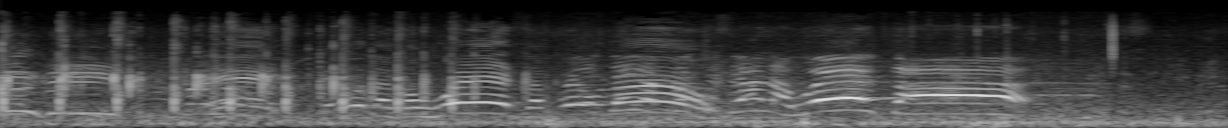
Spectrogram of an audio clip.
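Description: Young men shout excitedly outdoors.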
